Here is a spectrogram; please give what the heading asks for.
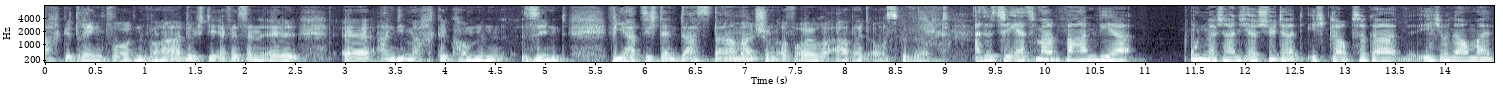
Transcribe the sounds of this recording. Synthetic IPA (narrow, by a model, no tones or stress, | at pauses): aχt̚ɡ̥ədʁɛŋktv̥ɔɐdn̩vaːɐdʊɐçd̥iːʔɛfɛsɛnʔɛlʔɛʔandiːmaχt̚ɡ̥əkʰɔmənzɪntv̥iːɦatz̥ɪçd̥ɛndasd̥aːmaːlsʃoːna̰ʊfʔɔ̰ʏʁə̰ʔa̰ɐbaɪtʔa̰ʊsɡ̥əvɪ̰ɐktʔalzot͡suʔeːɐstmaːlvaːʁənviːɐ | ʔʊnvaɐʃaɪnlɪçɛɐʃʏtɐtʔɪçɡ̥laʊbəz̥oɡaːɐʔɪ̰çʊntaʊxmaɪn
